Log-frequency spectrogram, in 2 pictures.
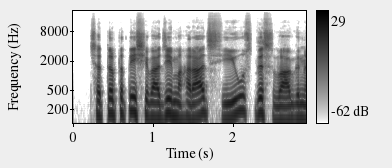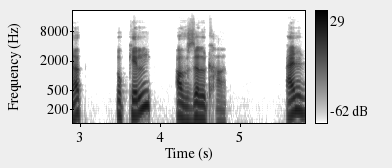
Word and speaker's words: wagh: wag am I pronouncing it correctly people from correct me n okay vag vag is AI term for B tiger is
